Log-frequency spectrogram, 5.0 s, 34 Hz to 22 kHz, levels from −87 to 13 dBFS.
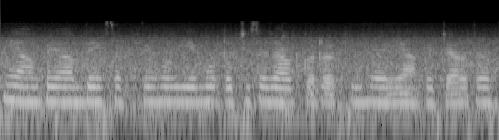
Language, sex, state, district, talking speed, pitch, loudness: Hindi, female, Haryana, Rohtak, 205 wpm, 195 Hz, -18 LUFS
